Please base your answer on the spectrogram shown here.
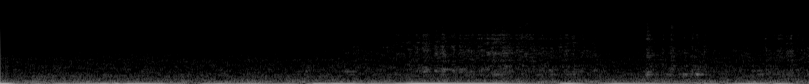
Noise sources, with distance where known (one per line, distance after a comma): background noise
